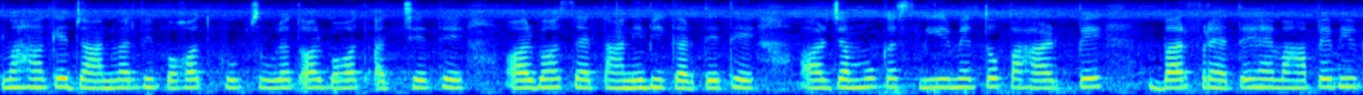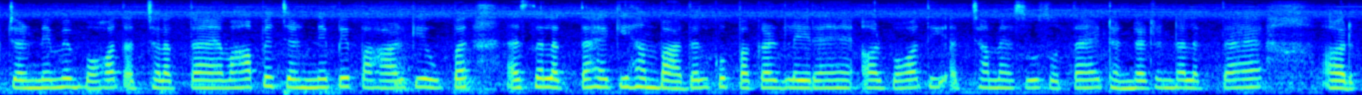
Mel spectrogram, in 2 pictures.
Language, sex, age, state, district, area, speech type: Hindi, female, 18-30, Uttar Pradesh, Pratapgarh, rural, spontaneous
